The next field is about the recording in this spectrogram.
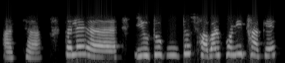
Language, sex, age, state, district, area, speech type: Bengali, female, 18-30, West Bengal, Purba Bardhaman, urban, conversation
